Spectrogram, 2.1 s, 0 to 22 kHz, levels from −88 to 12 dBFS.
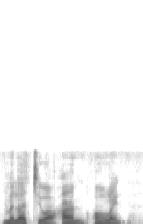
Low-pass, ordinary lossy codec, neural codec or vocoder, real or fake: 7.2 kHz; none; codec, 16 kHz, 1 kbps, FunCodec, trained on Chinese and English, 50 frames a second; fake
